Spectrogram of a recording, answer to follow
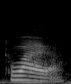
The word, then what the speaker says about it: choir: Вот очень интересный пример слова choir – хор. Произношение или чтение слова никак не соотносится с написанием.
